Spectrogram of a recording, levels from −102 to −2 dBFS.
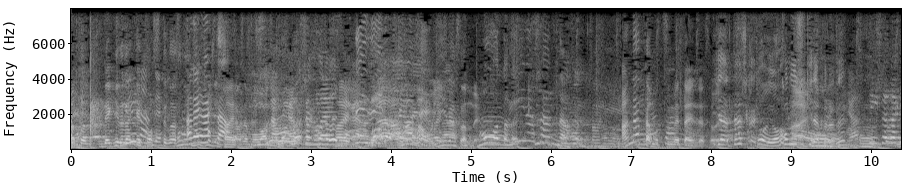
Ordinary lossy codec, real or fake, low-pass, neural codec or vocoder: none; real; none; none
